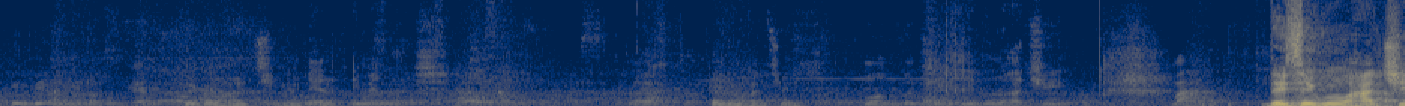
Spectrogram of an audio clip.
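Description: An elderly man speaks quietly in the background, heard faintly.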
